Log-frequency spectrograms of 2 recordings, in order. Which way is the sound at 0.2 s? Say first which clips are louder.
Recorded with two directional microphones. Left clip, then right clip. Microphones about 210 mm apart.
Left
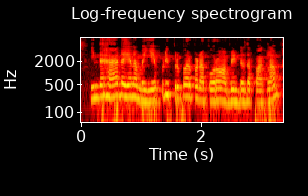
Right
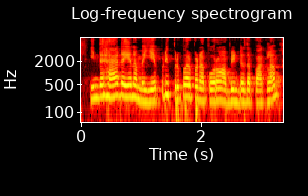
Right 6 dB; 20° right (ahead or behind).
